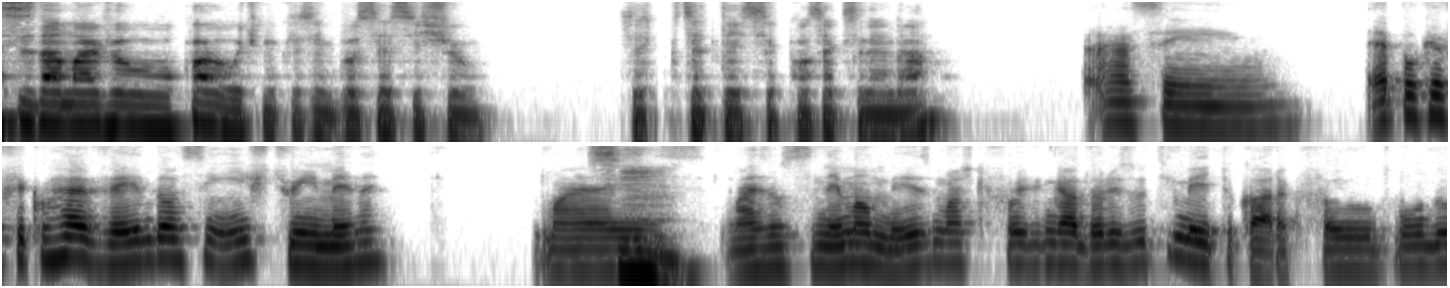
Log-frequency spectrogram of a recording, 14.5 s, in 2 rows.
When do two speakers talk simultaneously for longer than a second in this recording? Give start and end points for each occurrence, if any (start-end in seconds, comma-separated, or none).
none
